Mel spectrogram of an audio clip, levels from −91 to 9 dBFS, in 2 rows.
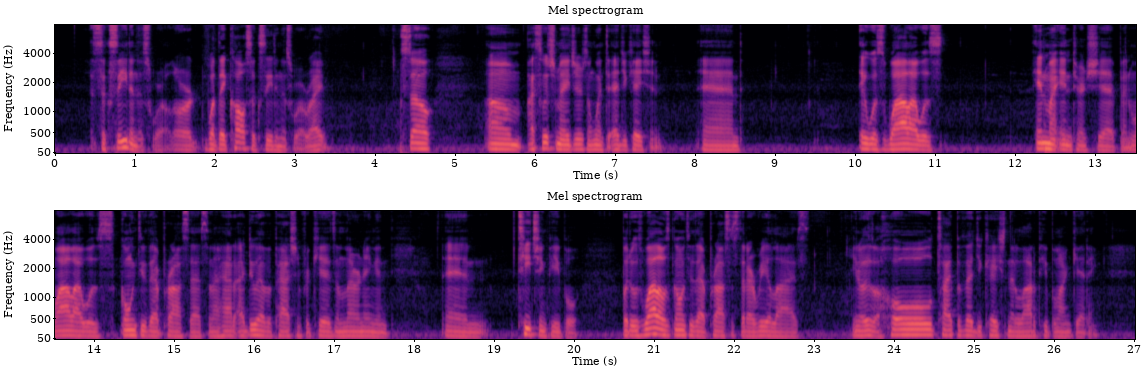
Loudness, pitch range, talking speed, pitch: -30 LUFS, 100-120 Hz, 185 wpm, 110 Hz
